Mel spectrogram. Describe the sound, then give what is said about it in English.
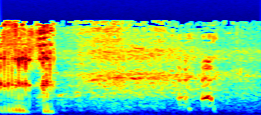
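A voice imitates snoring: a couple of loud, rasping snorts at the start, then a long breathy wheeze trailing off, ending in a brief nasal whistle. “I know also how to snore in English.”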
